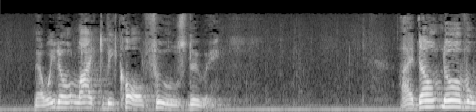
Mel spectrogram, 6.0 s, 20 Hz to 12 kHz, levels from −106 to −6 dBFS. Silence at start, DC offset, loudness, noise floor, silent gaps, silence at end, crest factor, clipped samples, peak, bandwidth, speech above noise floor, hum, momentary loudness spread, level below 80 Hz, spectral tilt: 0.15 s; under 0.1%; -21 LUFS; -43 dBFS; none; 0 s; 18 dB; under 0.1%; -4 dBFS; 8 kHz; 23 dB; none; 25 LU; -60 dBFS; -6 dB/octave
